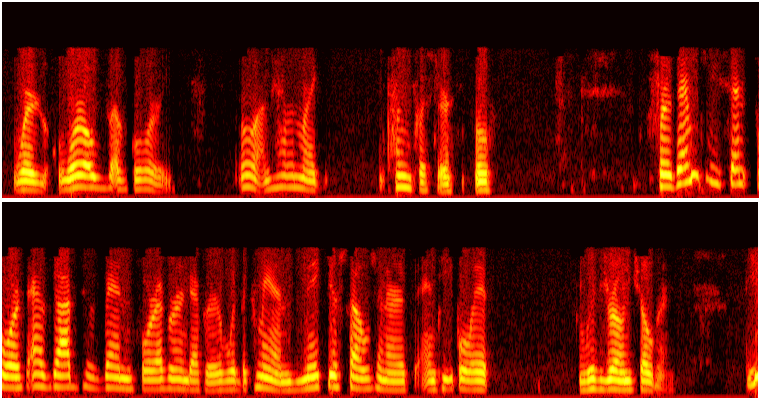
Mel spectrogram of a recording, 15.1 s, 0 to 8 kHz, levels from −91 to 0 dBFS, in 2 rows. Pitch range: 135-175 Hz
